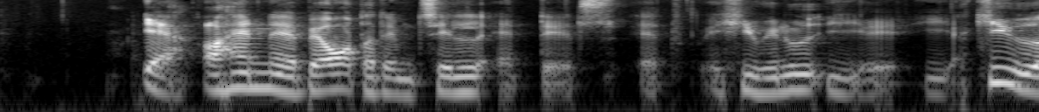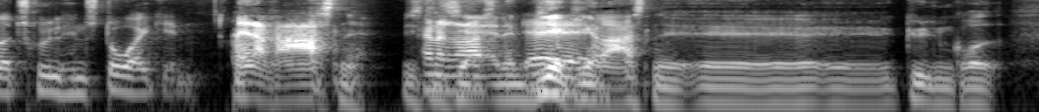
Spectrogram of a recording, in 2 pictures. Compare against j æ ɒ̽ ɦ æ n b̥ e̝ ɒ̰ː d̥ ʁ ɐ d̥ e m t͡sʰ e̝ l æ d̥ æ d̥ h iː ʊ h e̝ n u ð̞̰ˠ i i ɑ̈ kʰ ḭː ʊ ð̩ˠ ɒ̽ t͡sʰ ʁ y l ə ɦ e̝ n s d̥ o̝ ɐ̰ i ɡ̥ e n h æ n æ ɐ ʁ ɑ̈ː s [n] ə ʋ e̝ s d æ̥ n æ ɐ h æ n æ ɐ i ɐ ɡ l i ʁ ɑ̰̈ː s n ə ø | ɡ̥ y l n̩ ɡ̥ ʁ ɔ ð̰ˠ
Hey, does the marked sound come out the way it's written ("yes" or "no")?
yes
